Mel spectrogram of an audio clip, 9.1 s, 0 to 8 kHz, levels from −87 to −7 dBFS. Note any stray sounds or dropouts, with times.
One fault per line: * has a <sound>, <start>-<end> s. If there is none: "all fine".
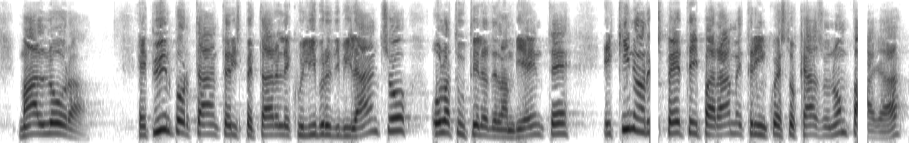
* has a dropout, 6.5-6.6 s
* has a dropout, 8.6-8.7 s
